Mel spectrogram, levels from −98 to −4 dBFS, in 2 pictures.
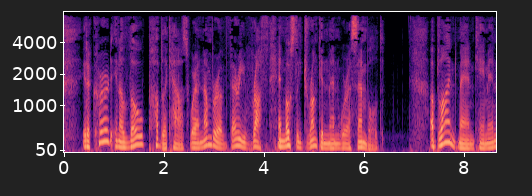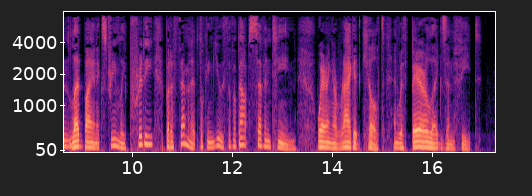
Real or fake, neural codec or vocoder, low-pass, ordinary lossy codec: real; none; 7.2 kHz; MP3, 32 kbps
